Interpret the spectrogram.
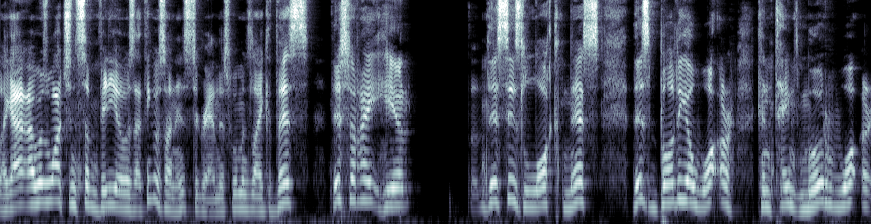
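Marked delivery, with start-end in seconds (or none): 2.7-8.7 put-on heavy Scottish accent, laid on thick. Retelling a woman in an Instagram video, thick Scottish accent. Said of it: "and like hers was thick".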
